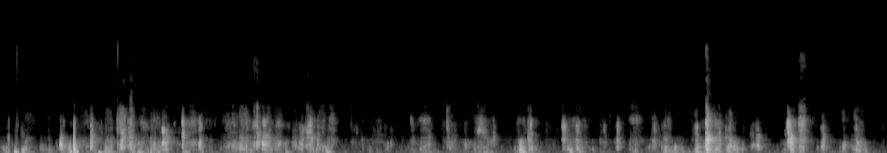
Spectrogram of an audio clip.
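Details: Three-week-old puppies from the litter of Charlotte and Keep Cool, making soft whimpers, squeaks and snuffling noises in quick irregular bursts. Short clicking and rustling sounds run between the calls, with a quieter pause in the middle.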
